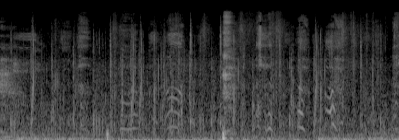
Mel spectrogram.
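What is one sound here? Footsteps run quickly through tall grass.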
